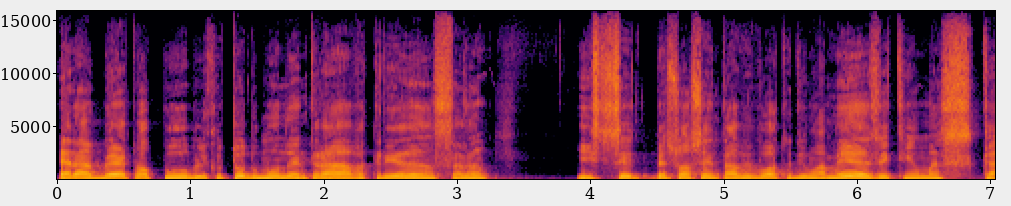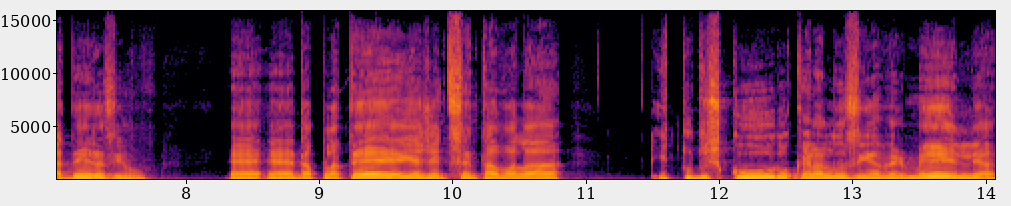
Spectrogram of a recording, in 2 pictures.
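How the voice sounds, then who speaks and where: Heard in a dry, close sound with no echo, a man with a fairly high pitch and a dark, mellow tone speaks at a moderate pace. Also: ordinary pitch variation. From Brazil, São Paulo. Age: 70s. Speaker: spiritist speaker. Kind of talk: podcast interview, storytelling. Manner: halting, many repetitions.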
